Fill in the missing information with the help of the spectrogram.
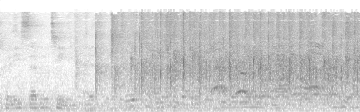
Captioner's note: crowd applauding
